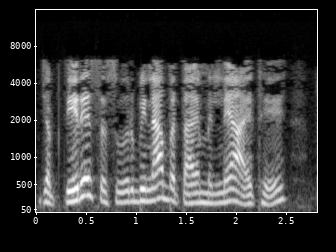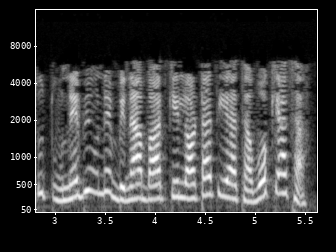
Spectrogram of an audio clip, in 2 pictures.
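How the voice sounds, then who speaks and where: A woman voicing a wise, calm middle-aged mother who reasons gently with her son. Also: on the high side, moderate pace, dry recording, lo-fi sound, pitched above the performer's own voice. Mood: gently firm.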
